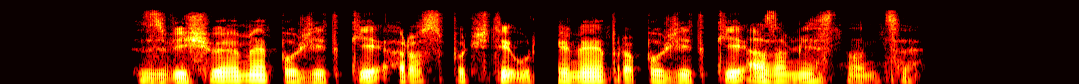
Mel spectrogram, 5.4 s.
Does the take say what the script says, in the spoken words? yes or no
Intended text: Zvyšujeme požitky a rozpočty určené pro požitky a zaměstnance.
yes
